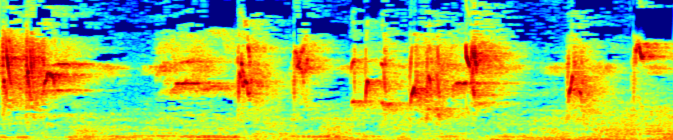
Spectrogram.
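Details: Ruby-cheeked sunbird, an agitated male seeking rivals, giving rapid high thin twittering chirps and squeaky notes in irregular bursts over low background rumble.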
